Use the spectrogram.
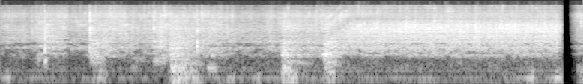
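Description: Spice paste for a sattvic chhana dalna frying in oil that has separated, with irregular crackles and stirring scrapes early on, then a steadier hissing sizzle near and moderately loud, ending in a brief cut.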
